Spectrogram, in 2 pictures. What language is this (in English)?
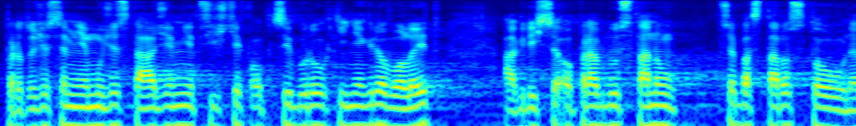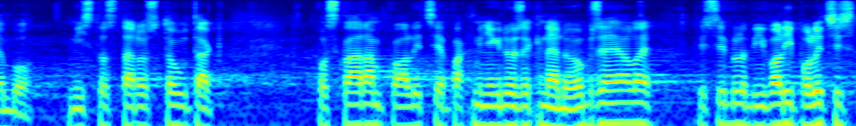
Czech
